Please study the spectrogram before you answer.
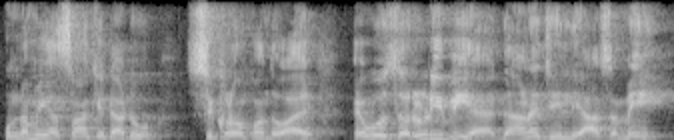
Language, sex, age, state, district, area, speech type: Sindhi, male, 60+, Gujarat, Surat, urban, spontaneous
